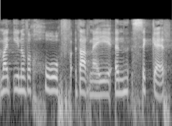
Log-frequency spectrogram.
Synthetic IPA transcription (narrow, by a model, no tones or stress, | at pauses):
maniːnovɔhoːfðarnɛɨənsɪɡɪr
